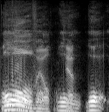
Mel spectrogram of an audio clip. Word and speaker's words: Louisville: Yeah, That's no how they L. pronounce it in Yeah. Kentucky. Louisville.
